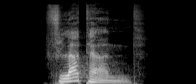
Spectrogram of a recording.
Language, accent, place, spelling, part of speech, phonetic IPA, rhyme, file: German, Germany, Berlin, flatternd, verb, [ˈflatɐnt], -atɐnt, De-flatternd.ogg
- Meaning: present participle of flattern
